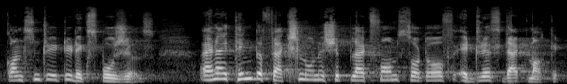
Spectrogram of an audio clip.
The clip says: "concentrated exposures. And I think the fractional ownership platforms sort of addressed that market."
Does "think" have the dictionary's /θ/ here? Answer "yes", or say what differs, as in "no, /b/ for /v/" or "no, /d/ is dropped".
no, /t/ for /θ/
